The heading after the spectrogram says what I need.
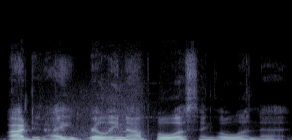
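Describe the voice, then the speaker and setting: A man's voice: mid-range voice, steady tone, fast talker. Casual male game streamer, offhand. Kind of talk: casual live gaming commentary.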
